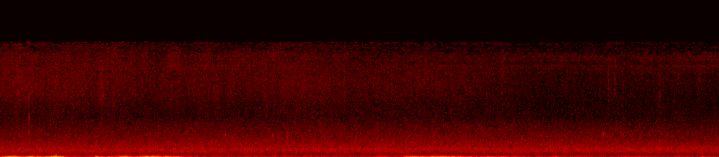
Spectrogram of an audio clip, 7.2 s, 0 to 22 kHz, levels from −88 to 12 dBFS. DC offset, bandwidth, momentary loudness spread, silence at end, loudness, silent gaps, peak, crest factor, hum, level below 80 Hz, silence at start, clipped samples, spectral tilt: under 0.1%; 16.5 kHz; 14 LU; 0 s; -48 LUFS; none; -22 dBFS; 20 dB; none; -44 dBFS; 0 s; under 0.1%; -5 dB/octave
